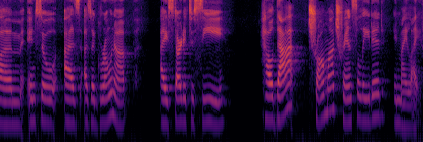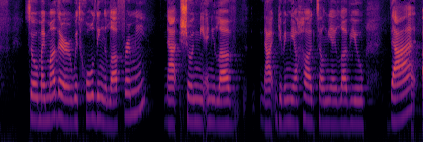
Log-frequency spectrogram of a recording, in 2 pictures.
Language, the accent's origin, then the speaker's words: English; Ecuador; English is a second language; now in United States; I was born in Ecuador in 1990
